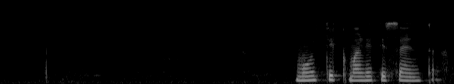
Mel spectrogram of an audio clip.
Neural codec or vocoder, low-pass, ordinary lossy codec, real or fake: none; 7.2 kHz; Opus, 16 kbps; real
